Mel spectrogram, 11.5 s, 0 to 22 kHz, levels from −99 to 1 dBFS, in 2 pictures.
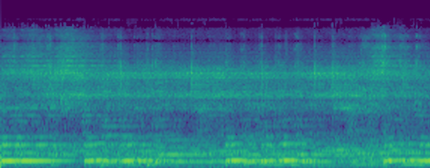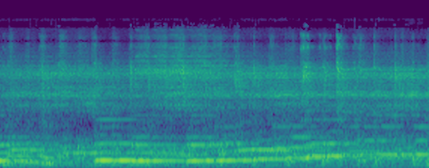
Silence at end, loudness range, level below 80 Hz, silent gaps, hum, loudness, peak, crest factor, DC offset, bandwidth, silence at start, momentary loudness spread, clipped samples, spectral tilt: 0 s; 2 LU; -54 dBFS; none; none; -26 LUFS; -10 dBFS; 14 dB; under 0.1%; 11 kHz; 0 s; 6 LU; under 0.1%; -5 dB/octave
